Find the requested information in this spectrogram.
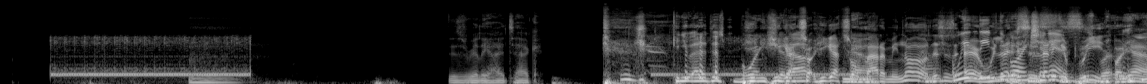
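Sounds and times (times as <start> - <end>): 
speech: 1.9 - 2.4, 4.5 - 5.5, 6.2 - 11.4
laughter: 6.0 - 8.8, 9.4 - 11.4
telephone tone of an outgoing call: 6.5 - 8.6.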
